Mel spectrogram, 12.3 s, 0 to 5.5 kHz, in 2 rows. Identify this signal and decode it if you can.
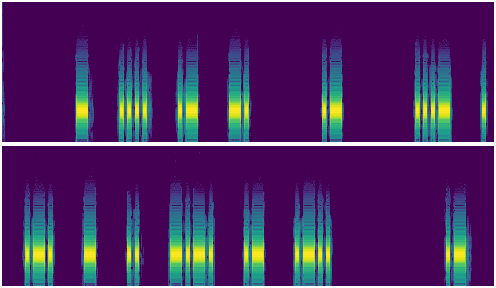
Morse code, heard as a keyed tone, about 25 wpm, spaced as for 15 wpm, 600 Hz. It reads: THAN A VERTICAL A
